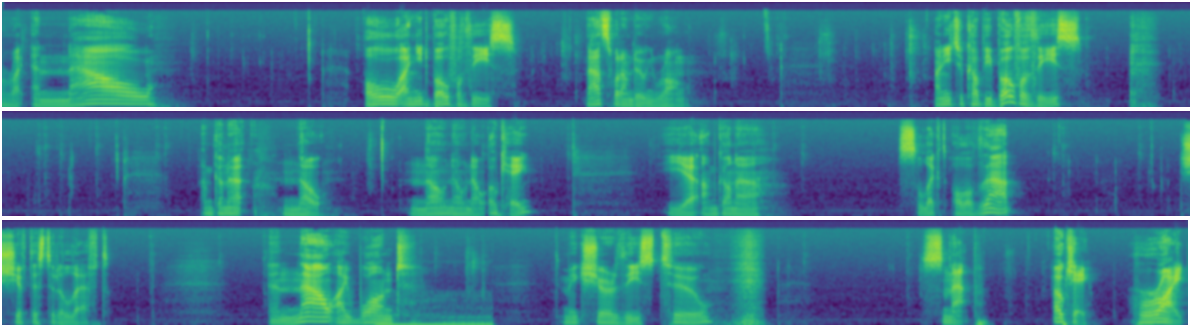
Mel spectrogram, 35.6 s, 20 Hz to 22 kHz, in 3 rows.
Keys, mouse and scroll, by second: 0.7-1.3 ctrl+scroll up 2, 1.1 ctrl+z, 3.6 click, 4.2 click, 4.4 click, 5.7 ctrl+z, 6.0 ctrl+z, 7.8 shift+click, 8.5 ctrl+scroll down 1, 9.2 ctrl+d, 10.3 click, 12.0 scroll down 1, 14.3 ctrl+z, 15.2-16.2 scroll down 1, 16.8-18.0 drag, 18.8 click, 19.3 click, 19.7 click, 20.0-25.4 drag, 26.0 click, 27.1-28.3 ctrl+scroll up 2, 28.3 ctrl+scroll down 1, 28.7 space, 29.1 scroll down 1, 29.8-34.0 drag, 33.2-33.6 ctrl+scroll down 1, 33.6-33.9 scroll up 1, 34.0-35.6 ctrl+scroll down 1.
